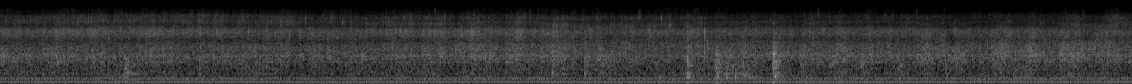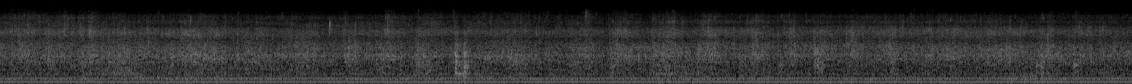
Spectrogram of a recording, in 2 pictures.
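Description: Ground turkey with diced bell peppers and onion sizzling in a frying pan over fairly high heat as it is broken up and stirred with a spoon. A steady frying hiss over a low hum, with a few sharp clicks of the spoon against the pan, about eight seconds in and again near sixteen seconds.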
